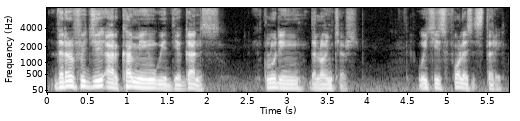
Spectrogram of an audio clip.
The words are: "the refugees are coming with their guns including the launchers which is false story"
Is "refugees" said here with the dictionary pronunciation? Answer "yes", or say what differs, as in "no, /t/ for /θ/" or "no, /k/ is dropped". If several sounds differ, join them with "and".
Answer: no, /z/ is dropped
